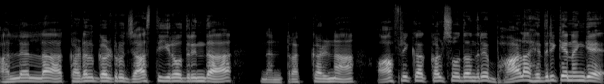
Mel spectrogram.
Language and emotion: Kannada, fearful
